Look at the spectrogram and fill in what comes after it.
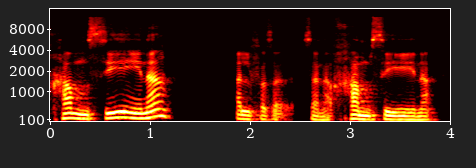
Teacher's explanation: ഹ തൊണ്ടയിൽ നിന്ന് പറയാൻ ശ്രദ്ധിക്കുക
